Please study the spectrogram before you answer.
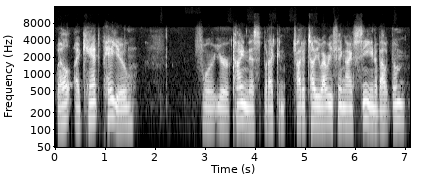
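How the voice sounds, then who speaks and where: A man playing a weary, humble peasant traveler who speaks haltingly and apologetically in a tabletop game. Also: medium pitch, steady tone, fairly bright tone, dry recording, lo-fi sound, close to an everyday voice. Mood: weary, hesitant.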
